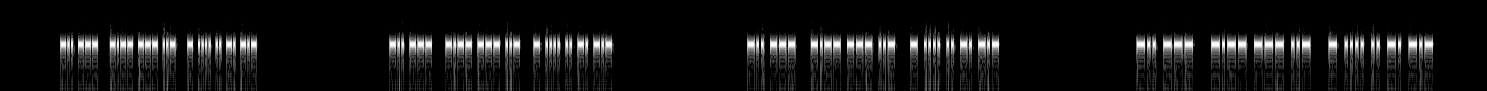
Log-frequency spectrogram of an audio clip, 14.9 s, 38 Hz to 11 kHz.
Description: Morse code, heard as a keyed tone, about 58 wpm, 700 Hz. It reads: DO YOU THINK DO YOU THINK DO YOU THINK DO YOU THINK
